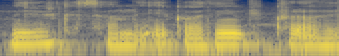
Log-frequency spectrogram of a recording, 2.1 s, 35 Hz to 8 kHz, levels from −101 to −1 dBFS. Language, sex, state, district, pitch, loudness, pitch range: Hindi, male, Bihar, Patna, 105 Hz, -17 LUFS, 100-120 Hz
